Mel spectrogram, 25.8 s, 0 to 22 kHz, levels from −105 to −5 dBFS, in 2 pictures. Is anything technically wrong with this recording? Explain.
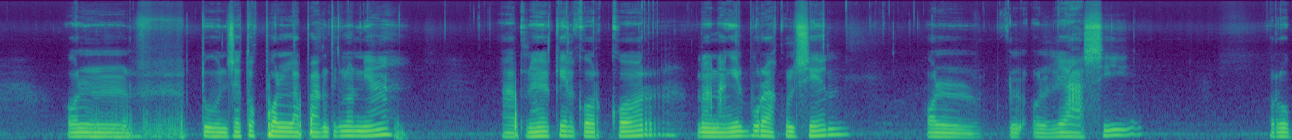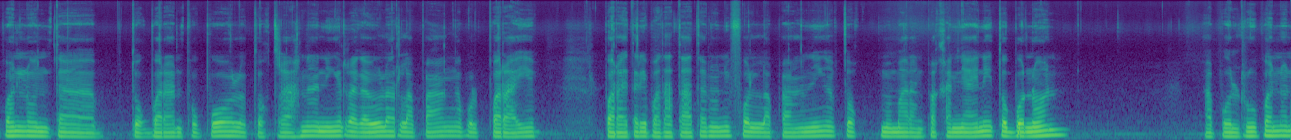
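No, the speech signal shows no technical faults anywhere in the recording.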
